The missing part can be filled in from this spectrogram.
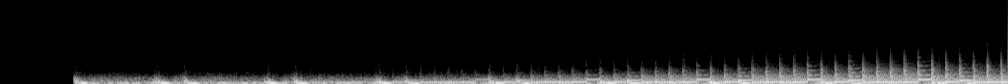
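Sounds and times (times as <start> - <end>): deep bass pulses: 0.7 - 10.0
slowed electronic instrumental: 3.8 - 10.0.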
